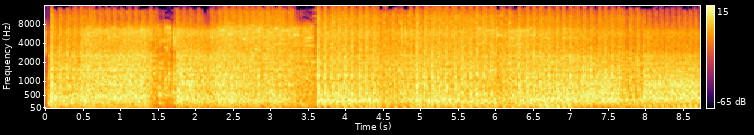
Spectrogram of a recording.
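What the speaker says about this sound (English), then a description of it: "Sonny took a lot of bullets to his entire body." Dense, loud movie gunfire from The Godfather as Sonny is shot, sustained bursts of rapid shots with short breaks, filling nearly the whole stretch.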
